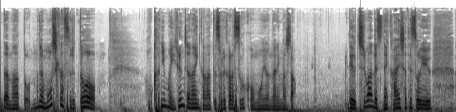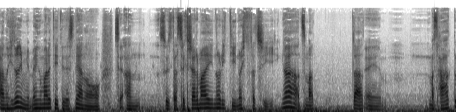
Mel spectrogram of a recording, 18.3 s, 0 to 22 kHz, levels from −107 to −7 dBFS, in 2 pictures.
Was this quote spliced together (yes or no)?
yes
